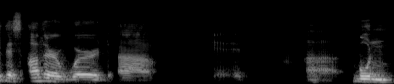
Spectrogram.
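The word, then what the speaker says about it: บุญ: other word uh uh Boon which is uh the Thai pronunciation of punya may be added as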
